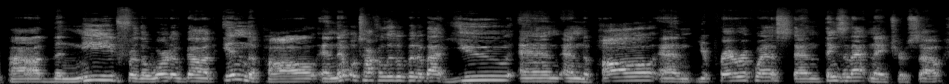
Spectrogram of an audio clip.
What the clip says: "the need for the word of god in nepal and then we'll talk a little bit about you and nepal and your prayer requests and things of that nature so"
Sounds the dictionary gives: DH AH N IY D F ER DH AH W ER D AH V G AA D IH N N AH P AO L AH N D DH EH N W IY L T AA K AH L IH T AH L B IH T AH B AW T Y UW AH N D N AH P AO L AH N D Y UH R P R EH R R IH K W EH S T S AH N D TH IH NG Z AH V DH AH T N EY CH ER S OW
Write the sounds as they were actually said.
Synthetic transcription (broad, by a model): DH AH N IY D F ER DH AH W ER D AH V G AA D IH N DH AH P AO L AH N DH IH N W IY L T AA K AH L IH T L B IH T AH B AW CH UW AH N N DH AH P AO L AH N Y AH R P R EH R R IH K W EH S T AH N TH IH NG Z AH V DH AH T N EY CH ER S OW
